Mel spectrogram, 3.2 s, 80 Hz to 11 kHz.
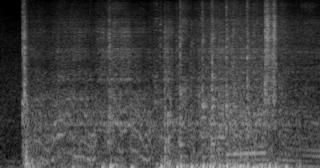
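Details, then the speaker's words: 1967 Ford F-100 pickup, sitting over 20 years, first start attempt with fuel poured into carburetor float bowl; uneven cranking with sharp backfire pops; fuel pump suspected dead. "what's that backfire is talking about"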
